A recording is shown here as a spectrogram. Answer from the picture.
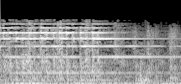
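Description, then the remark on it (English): A doorbell of a house is pressed and rings in one continuous electric jangle with bright, steady metallic tones. It holds for about two seconds and eases slightly toward the end, with no voices. “I'll press this doorbell.”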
